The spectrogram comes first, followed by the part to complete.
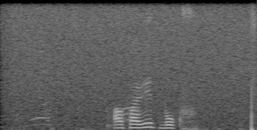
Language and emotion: Russian, neutral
